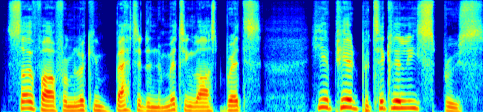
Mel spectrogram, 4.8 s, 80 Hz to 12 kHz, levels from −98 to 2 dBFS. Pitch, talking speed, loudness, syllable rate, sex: 155 Hz, 160 wpm, -19 LUFS, 5.9 syllables/s, male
